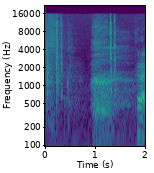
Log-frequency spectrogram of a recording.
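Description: A man gasping and blowing out hard from the burn of very hot chili relish: a short breath at the start and a longer, heavier breath about a second in.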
